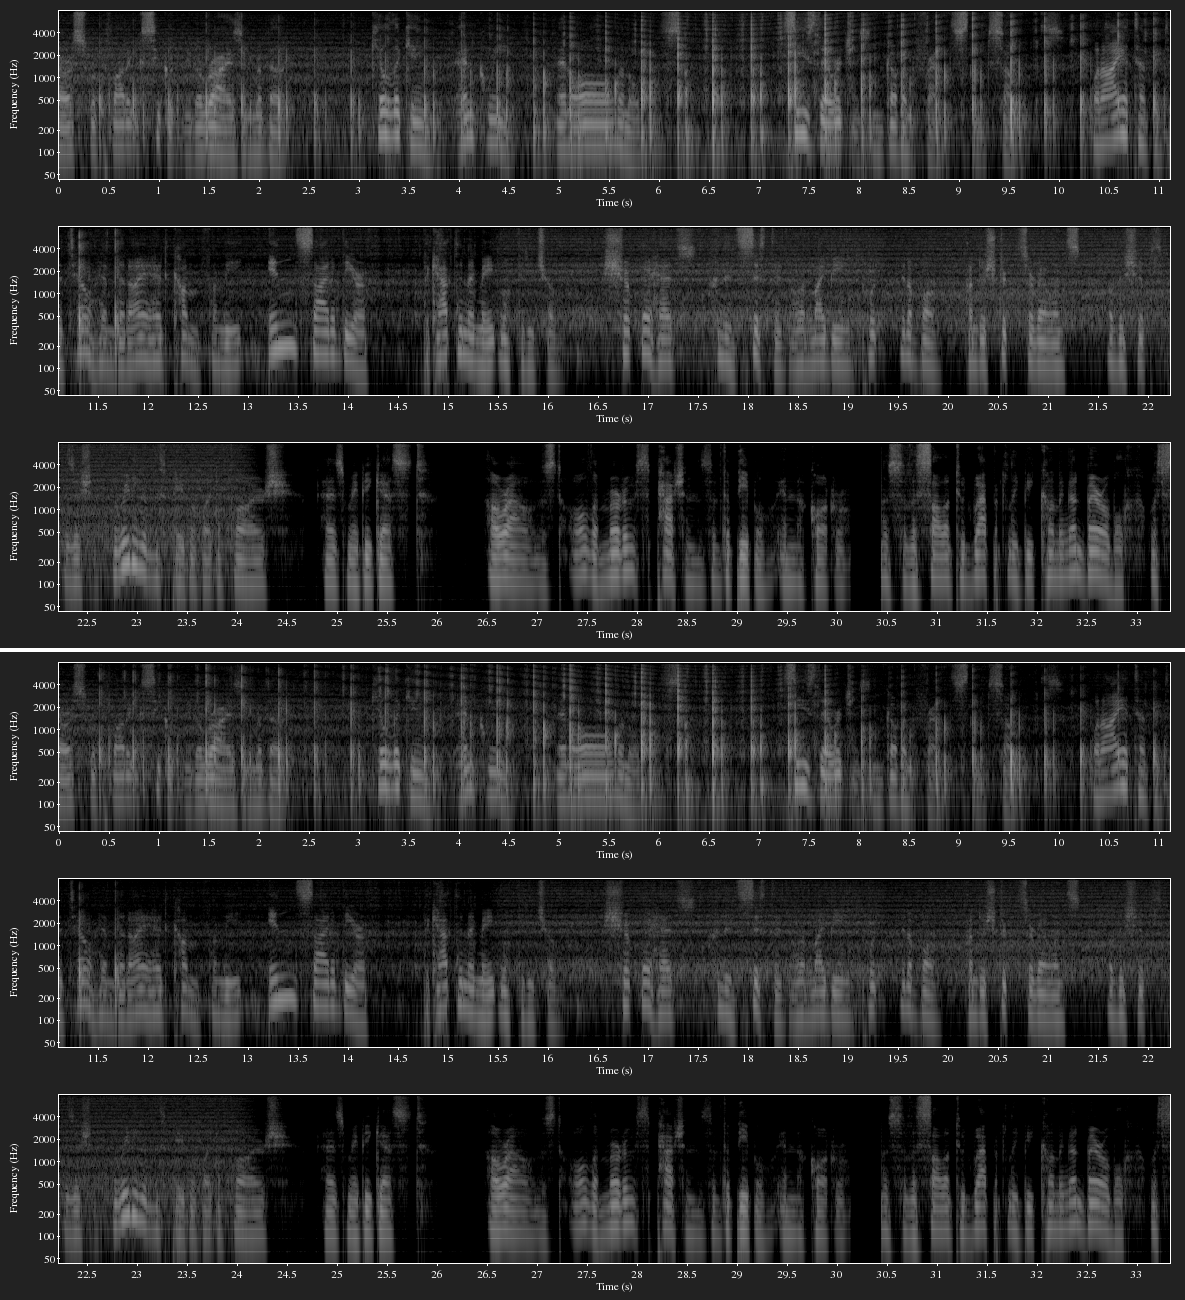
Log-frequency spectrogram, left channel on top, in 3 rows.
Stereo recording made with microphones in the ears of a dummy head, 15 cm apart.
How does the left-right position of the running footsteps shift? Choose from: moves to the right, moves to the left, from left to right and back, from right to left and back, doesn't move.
moves to the left.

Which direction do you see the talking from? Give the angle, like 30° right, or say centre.
30° left.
